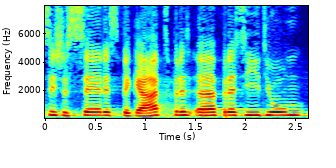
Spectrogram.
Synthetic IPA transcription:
sɪʃəsːeːɾəsb̥eɡɛːtːprɛsiːdjʊm

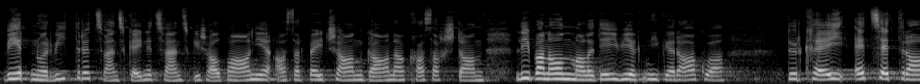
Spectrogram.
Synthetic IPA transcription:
vɪɾtnoɛɾvit̪əɾət͡svænt͡skɛɪnət͡sʋænt͡skɪʃɑlbɑːniəʔɑsɛɾbɛɪd͡ʒɑːnɡɑːnɑkʰɑsɑχʃtɑːnlibɑnɔnmɑladɛjʋiəkniɡɑɾɑːɡ̥wɑ | t̪øɾkʰɛjɛt͡sɛt̪əɾa

